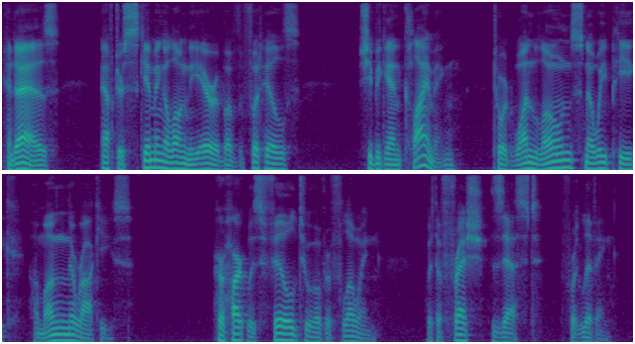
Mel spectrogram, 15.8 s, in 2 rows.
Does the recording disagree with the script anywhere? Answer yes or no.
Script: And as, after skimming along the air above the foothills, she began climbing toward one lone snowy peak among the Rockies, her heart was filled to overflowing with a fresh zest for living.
no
